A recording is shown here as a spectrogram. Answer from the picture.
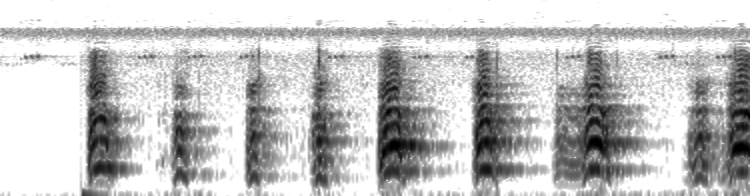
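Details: Domestic dog barking: eight short, sharp barks in quick succession, roughly two per second, with no other sounds.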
